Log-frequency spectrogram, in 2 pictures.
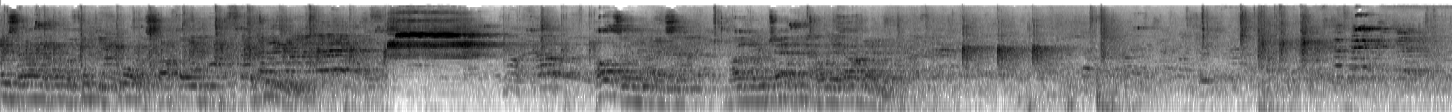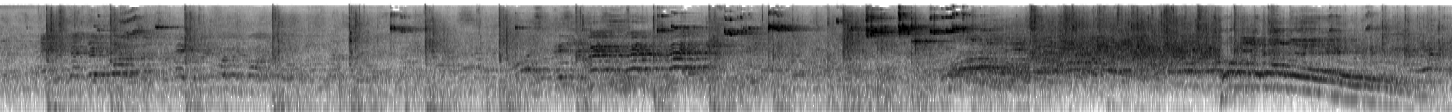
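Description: A crowd of spectators chatters and cheers loudly in a large echoing gym.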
